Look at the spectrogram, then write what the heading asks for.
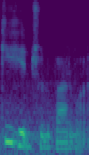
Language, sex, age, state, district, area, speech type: Kashmiri, female, 45-60, Jammu and Kashmir, Srinagar, urban, spontaneous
